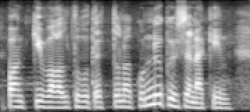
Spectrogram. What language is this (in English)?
Finnish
